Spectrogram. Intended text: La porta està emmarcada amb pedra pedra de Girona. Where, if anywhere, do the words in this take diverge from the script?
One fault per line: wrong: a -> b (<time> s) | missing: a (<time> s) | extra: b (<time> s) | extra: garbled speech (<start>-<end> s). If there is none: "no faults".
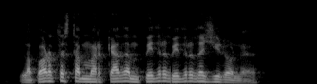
no faults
